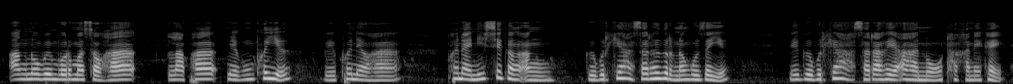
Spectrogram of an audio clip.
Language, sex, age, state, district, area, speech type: Bodo, female, 45-60, Assam, Udalguri, rural, spontaneous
